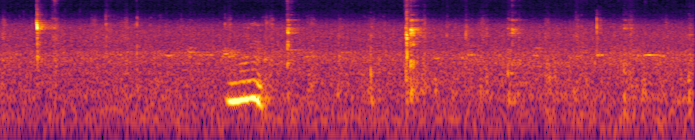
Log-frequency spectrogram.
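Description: Chopsticks clicking against plastic takeaway food containers a few times as food is picked up. A short vocal sound with falling pitch from the eater comes a little over two seconds in.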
